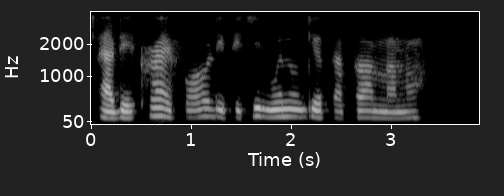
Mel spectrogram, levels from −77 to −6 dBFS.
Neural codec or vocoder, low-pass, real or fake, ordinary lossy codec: codec, 16 kHz, 2 kbps, X-Codec, HuBERT features, trained on balanced general audio; 3.6 kHz; fake; none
